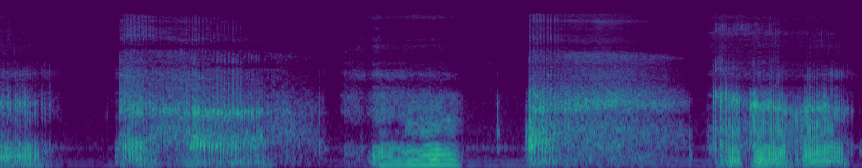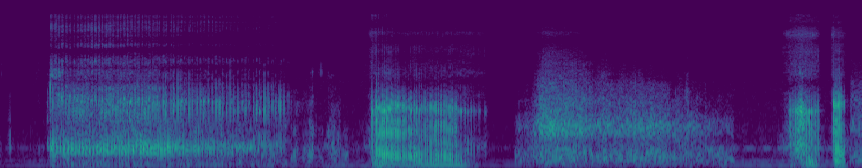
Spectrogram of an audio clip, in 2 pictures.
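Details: Adult man asleep at night snoring: loud, rough, rattling snores every few seconds, some longer and growling, with quiet gaps between.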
